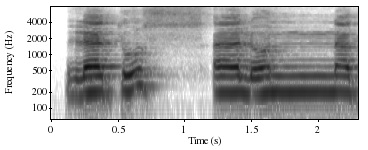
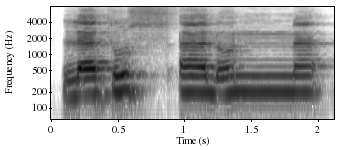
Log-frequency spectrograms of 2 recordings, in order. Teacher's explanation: کوشش کیجئے سین کی سیٹی بجے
